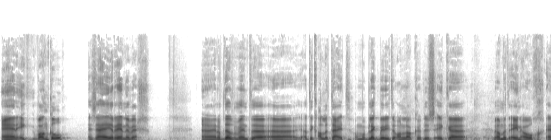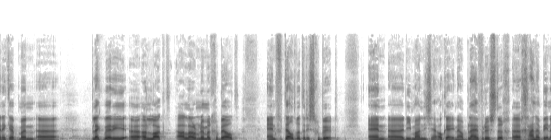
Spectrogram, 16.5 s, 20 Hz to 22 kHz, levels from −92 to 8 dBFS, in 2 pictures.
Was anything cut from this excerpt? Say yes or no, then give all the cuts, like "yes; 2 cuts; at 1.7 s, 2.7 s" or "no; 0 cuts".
no; 0 cuts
